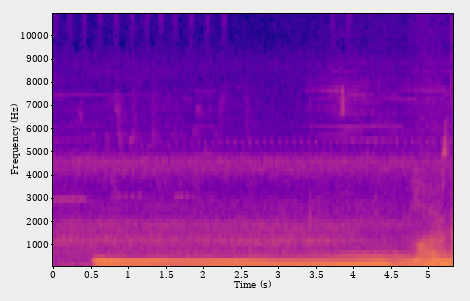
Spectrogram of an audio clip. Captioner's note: birds chirping; dramatic music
